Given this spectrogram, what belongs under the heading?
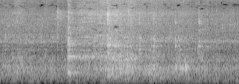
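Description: Meat curry (salan) with tomatoes is stirred and fried in a pot up close, with a utensil scraping and clanking against the metal over a soft sizzle.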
